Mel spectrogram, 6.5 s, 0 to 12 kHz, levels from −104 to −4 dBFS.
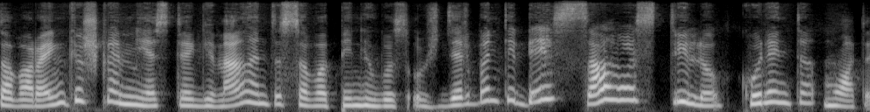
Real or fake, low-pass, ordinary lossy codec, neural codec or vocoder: fake; 10.8 kHz; Opus, 64 kbps; codec, 24 kHz, 1 kbps, SNAC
